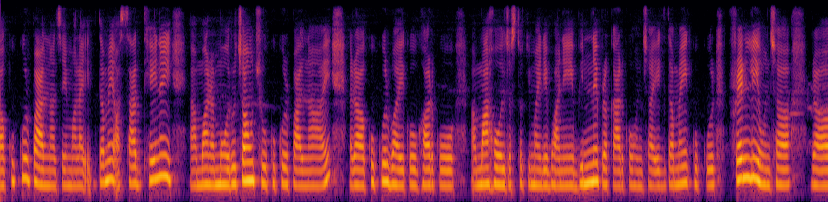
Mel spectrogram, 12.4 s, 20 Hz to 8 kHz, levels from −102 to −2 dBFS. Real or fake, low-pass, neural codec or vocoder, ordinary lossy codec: real; 7.2 kHz; none; none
